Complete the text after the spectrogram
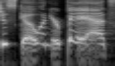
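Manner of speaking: very high, tearful, crying desperation. Retelling what she said while struggling to get a girl to the bathroom, crying. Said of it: "just crying".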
